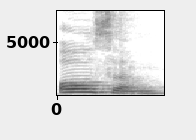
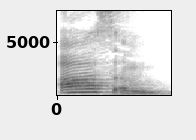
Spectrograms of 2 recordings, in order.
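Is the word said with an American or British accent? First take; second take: British; American. First: The first vowel is a rounded British 'aw' sound. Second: The first vowel is an open American 'ah' sound. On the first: "British English accent అయితే ఓసమ్" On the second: "అదే American అయితే ఆసమ్"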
